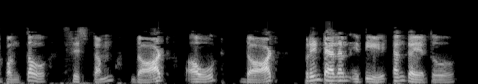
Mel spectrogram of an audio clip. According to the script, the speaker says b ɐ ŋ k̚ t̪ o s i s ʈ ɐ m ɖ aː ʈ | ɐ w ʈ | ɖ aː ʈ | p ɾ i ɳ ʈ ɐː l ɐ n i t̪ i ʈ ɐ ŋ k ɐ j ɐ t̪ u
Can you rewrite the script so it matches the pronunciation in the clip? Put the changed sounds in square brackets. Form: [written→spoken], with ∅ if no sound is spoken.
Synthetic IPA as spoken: [b→p] ɐ ŋ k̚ t̪ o s i s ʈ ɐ m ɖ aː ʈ | ɐ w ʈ | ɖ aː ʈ | p ɾ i ɳ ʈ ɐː l ɐ n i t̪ i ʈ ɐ ŋ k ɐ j ɐ t̪ u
